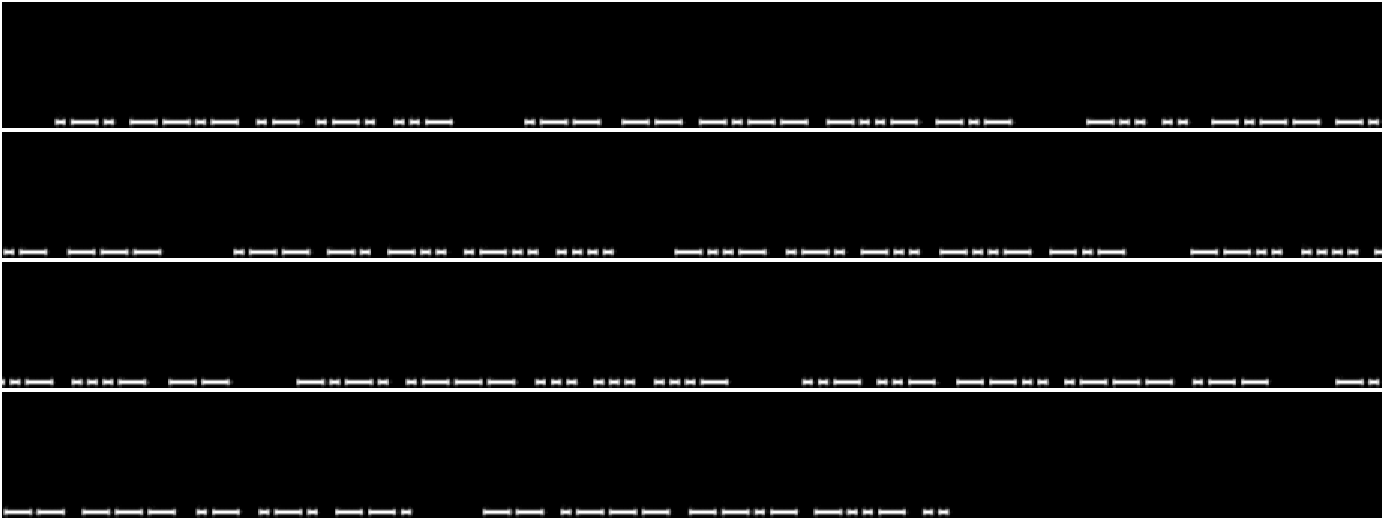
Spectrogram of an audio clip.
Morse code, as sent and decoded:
.-. --.- .- .-. ..- / .-- -- -.-- -..- -.- / -.. .. -.-- -..- --- / .-- -. -.. .-.. .... / -..- .-. -.. -..- -.- / --.. .... ..- ...- -- / -.-. .--- ... ... ...- / ..- ..- --.. .--- .-- / -.-- --- .- .-. --. / -- .--- --.- -..- ..
RQARU WMYXK DIYXO WNDLH XRDXK ZHUVM CJSSV UUZJW YOARG MJQXI

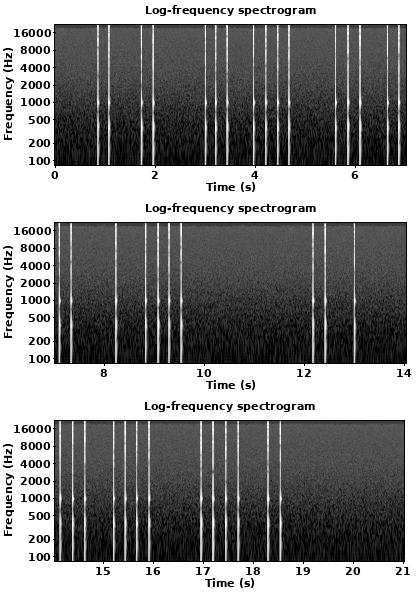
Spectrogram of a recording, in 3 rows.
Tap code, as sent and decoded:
2-2 3-4 3-4 1-4 / 2-1 3-4 4-2
GOOD FOR

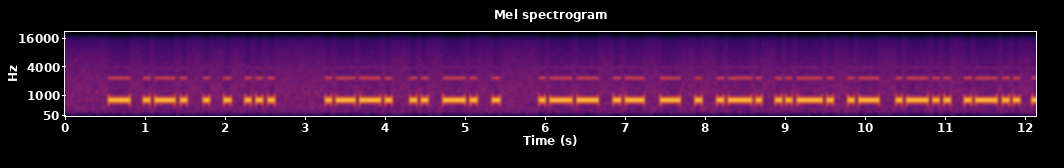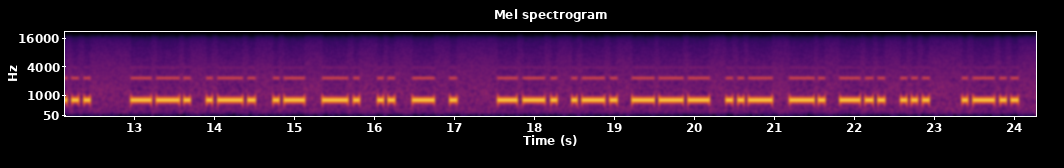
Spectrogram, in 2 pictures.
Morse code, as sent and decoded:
- .-. . . ... / .--. .. -. . / .-- .- - . .-. ..-. .- .-.. .-.. ... / --. .-. .- -. .. - . / --. .-. --- ..- -. -.. ... / …
TREES PINE WATERFALLS GRANITE GROUNDS …

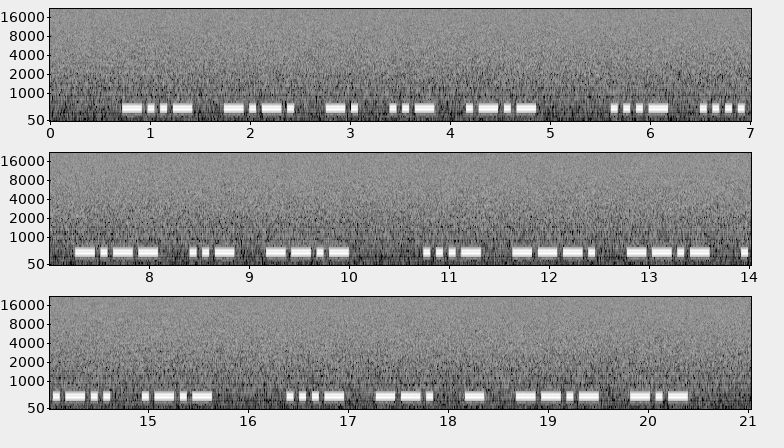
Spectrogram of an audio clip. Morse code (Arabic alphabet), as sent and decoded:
-..- -.-. -. ..- .-.- / ...- .... -.-- ..- --.- / ...- ---. --.- ..-.. .-.- / ...- --. - --.- -.-
صثنطع ضحظطق ضزقهع ضغتقك

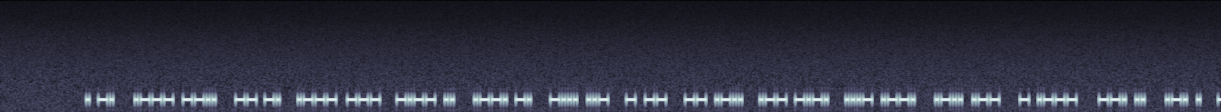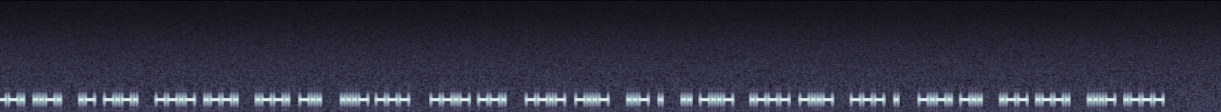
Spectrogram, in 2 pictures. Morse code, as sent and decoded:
. -. / .--- --.. / -- -. / .--- --- / -.-- .. / .--. -. / -... ..- / - -- / -- .-.. / .-- -.-. / ...- .--. / .-.. .-- / - .--- / --. .. / .-. . / --. ..-. / .- -.-. / --.- .--. / .--. -.. / ...- --- / --.- --. / --.- -..- / ..- . / .. -..- / .--- -..- / --- . / -.-. -.. / .-- .--. / ...- .---
EN JZ MN JO YI PN BU TM ML WC VP LW TJ GI RE GF AC QP PD VO QG QX UE IX JX OE CD WP VJ

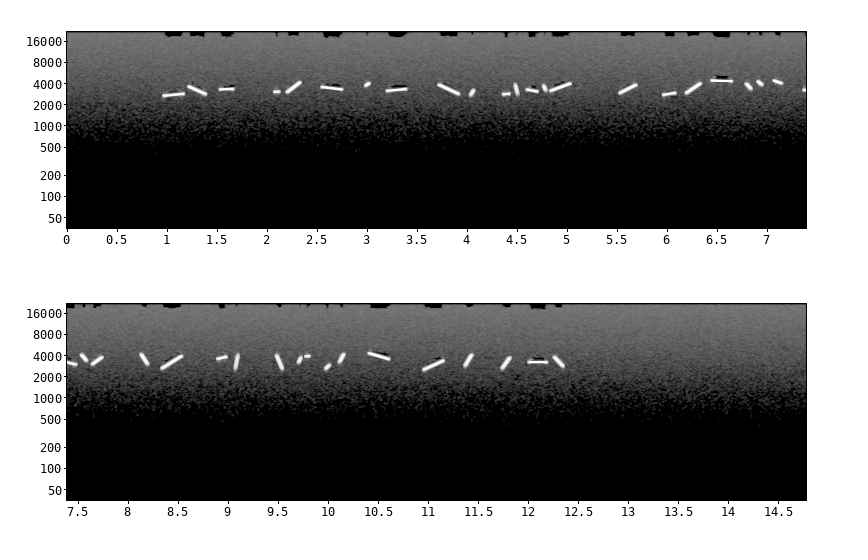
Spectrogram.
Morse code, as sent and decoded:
none

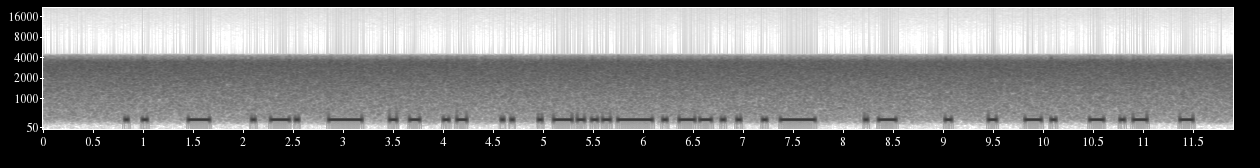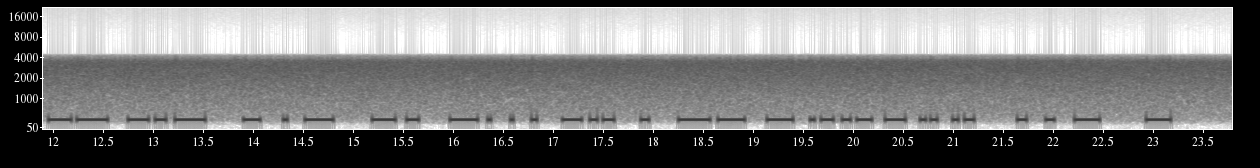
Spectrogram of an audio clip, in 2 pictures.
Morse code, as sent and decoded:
none

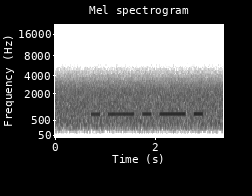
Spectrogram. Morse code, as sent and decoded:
.-.-.
<AR>

